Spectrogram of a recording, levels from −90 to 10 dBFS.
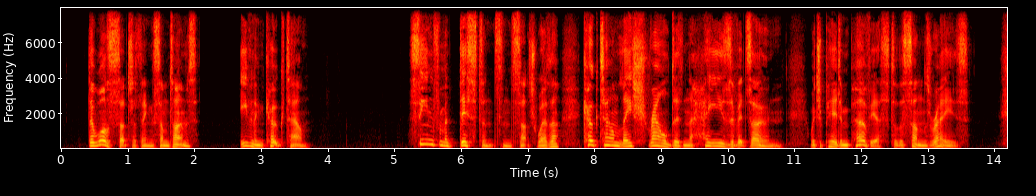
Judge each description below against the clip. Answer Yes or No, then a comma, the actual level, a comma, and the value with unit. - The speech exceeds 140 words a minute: No, slow, 135 wpm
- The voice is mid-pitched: Yes, medium, 155 Hz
